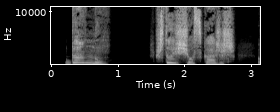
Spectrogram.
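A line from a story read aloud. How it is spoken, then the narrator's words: Flushed mother spitting out words. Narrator (Russian): воскликнула раскрасневшаяся мать, выплевывая слова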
